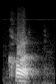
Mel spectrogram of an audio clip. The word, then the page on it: kot: Ninilchik Russian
